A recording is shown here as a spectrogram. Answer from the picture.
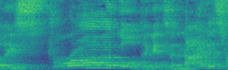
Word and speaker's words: Cnidus: arrived with difficulty off Cnidus, the C is silent in this word, The wind not permitting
